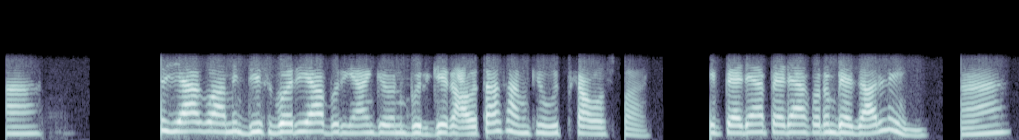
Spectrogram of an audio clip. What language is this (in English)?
Konkani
